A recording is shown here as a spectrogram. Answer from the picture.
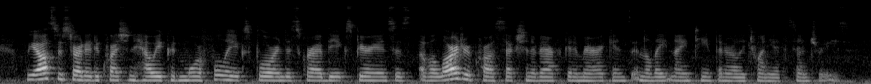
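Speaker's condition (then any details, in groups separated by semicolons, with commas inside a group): No condition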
